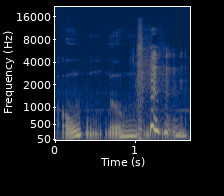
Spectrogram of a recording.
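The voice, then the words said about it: Super mellow deep voice. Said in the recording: “A super mellow, deep voice.”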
